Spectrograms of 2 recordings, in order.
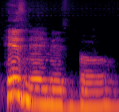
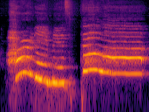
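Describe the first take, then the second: First: Much lower, very slow. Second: Very high, louder, slow. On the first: Teacher voicing Bo low for the echo. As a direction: rumble it down low like Bo. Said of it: "and a low voice". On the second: Teacher voicing Bella high for the echo. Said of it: "use a high voice". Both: Shown as a demonstration.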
